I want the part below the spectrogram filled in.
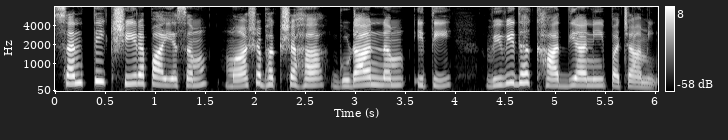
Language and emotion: Sanskrit, neutral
